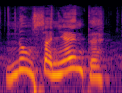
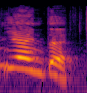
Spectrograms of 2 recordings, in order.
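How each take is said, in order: First: High, drawn-out, keen question; lively, eager question. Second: High, loud one-word exclamation; emphatic answer. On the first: Detective asking whether the master knows, lively. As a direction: ask it slowly but with vivacity. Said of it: "chiese Fix con vivacità". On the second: Servant assuring detective his master knows nothing, emphatic. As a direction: fire back an emphatic denial. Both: A narrator's reading.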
